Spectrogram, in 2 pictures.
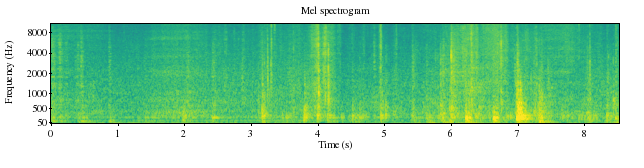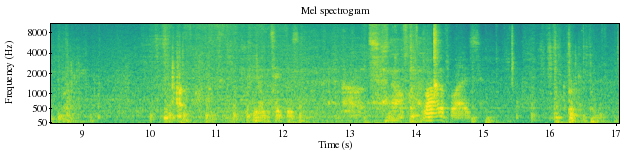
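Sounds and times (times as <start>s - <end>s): wooden knocks and clunks: 5.0s - 7.6s, 16.0s - 17.0s.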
